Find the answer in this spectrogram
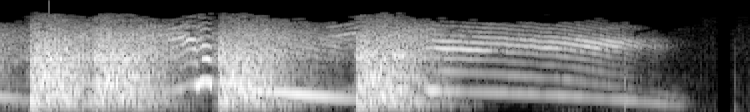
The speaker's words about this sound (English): This looks like as good a spot as any to start the fireworks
